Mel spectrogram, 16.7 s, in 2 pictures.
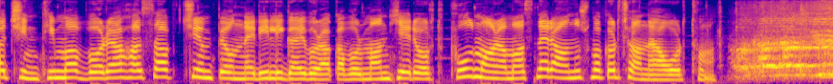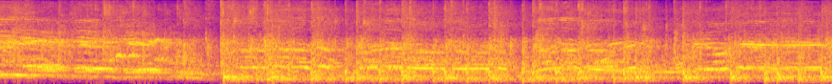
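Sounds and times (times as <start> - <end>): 
speech: 0.0 - 8.4
football fans cheering at Zvartnots airport greeting the returning team: 7.3 - 16.6
football fans drumming at Zvartnots airport: 10.5 - 16.6.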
